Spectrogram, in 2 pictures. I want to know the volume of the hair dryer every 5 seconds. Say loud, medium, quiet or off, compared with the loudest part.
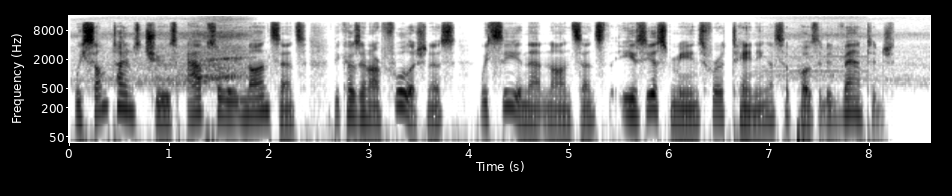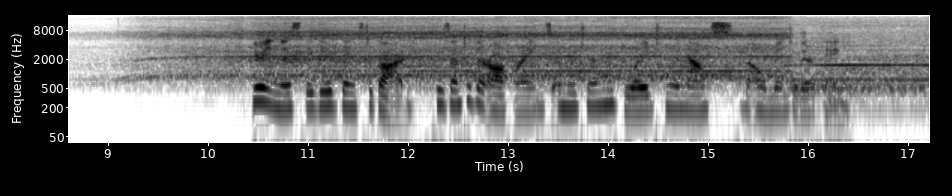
medium, quiet, loud, loud.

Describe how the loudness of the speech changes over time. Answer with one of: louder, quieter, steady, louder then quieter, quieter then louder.
steady.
